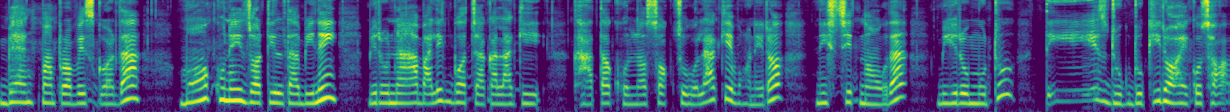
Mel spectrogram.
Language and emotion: Nepali, fearful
